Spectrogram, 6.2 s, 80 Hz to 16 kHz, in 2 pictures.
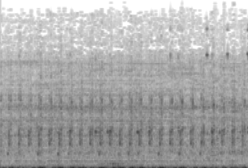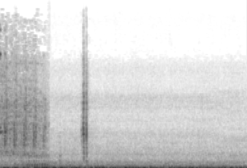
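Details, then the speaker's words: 1986 VW Golf 2 with a 1.8 GX 90 hp engine, after about ten minutes of running: a loud, lumpy, uneven idle that shakes like a tractor and nearly stalls; the cause is not yet found. A rough idle. "нет смотрите держит не глохнет nutella хитон до сих пор как трактор все машина 3 бежице мог подойти чуть не вот чуть не грохнул"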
